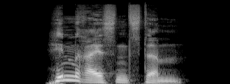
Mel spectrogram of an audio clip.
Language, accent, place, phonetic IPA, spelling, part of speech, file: German, Germany, Berlin, [ˈhɪnˌʁaɪ̯sənt͡stəm], hinreißendstem, adjective, De-hinreißendstem.ogg
- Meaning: strong dative masculine/neuter singular superlative degree of hinreißend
